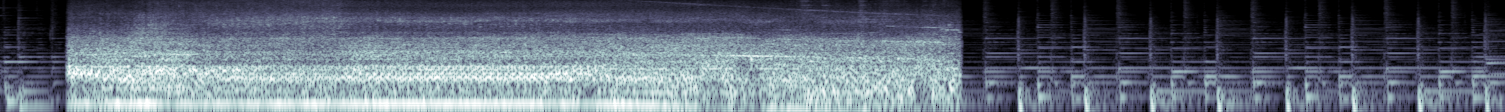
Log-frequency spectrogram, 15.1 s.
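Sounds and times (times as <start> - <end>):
faint high whine: 0.7 - 9.6
train rumbling on track: 0.7 - 9.6.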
